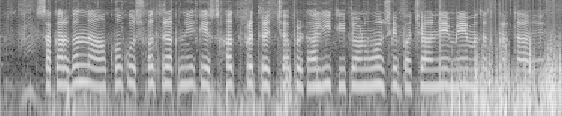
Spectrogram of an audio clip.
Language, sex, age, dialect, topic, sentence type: Hindi, female, 18-24, Kanauji Braj Bhasha, agriculture, statement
